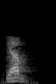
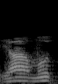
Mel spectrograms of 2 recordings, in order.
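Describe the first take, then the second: First: The word ends by only closing the lips. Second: The word ends with a clear, full 'mu' syllable. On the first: The speaker calls it right. "口を閉じるだけの発音なので" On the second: The speaker calls it wrong. "ヤームとこう、はっきり言うんでなく"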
